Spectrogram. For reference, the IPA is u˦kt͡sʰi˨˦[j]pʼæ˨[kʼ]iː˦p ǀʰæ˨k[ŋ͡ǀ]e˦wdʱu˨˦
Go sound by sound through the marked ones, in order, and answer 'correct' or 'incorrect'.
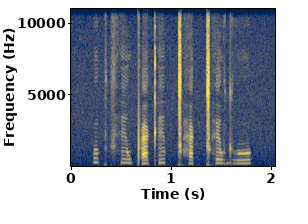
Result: incorrect: w, correct, incorrect: ǀʰ

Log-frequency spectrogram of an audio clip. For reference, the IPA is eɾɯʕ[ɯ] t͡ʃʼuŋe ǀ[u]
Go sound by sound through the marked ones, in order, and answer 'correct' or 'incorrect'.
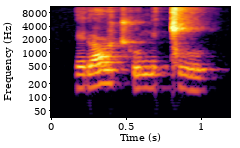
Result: incorrect: u, correct

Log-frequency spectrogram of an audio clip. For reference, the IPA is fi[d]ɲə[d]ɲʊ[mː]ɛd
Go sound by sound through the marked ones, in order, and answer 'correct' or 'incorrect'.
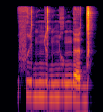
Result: correct, correct, incorrect: ŋ

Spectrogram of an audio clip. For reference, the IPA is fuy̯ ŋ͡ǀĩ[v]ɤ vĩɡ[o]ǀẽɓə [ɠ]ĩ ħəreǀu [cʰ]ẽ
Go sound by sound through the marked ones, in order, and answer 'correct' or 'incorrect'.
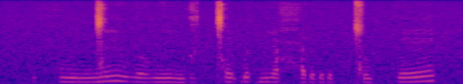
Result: correct, incorrect: ɤ, correct, incorrect: k

